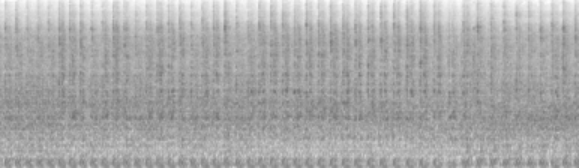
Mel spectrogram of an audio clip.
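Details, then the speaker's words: Old John Deere B two-cylinder tractor just started after carburetor float check: low steady thumping idle that wavers and stumbles slightly; runs a little rough, owner wants it evened out. "well the old John Deere V don't run too bad however I didn't need to work on the carburetor and it seems you want to run just a little bit rough got to get that evened out"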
